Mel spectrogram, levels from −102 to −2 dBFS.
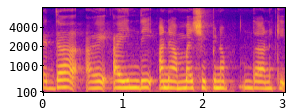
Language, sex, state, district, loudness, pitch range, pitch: Telugu, female, Andhra Pradesh, Visakhapatnam, -15 LUFS, 225-235 Hz, 235 Hz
